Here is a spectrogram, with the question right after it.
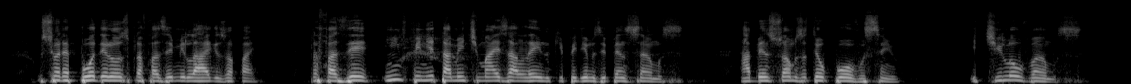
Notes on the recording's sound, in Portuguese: na Igreja ABA Curitiba (Transmitido ao vivo)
